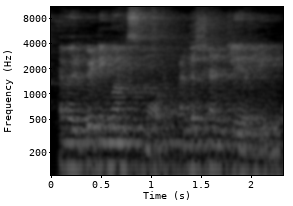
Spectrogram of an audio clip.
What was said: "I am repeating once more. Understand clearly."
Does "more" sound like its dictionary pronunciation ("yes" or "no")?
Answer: no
